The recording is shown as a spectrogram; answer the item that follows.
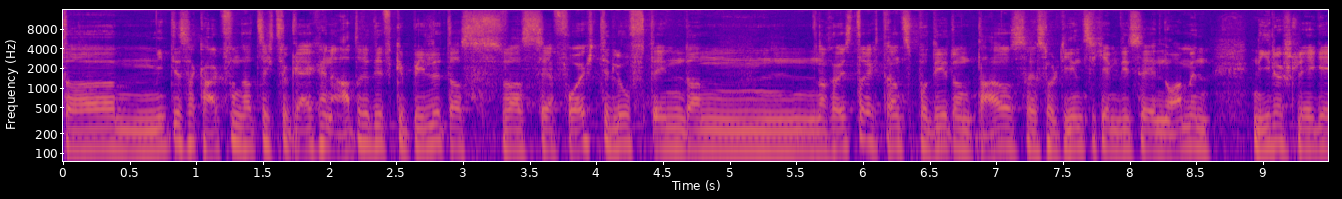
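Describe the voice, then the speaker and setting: A man's voice: on the low side, a little hiss or hum. A young man, a weather expert answering questions in a TV studio, hesitant with many fillers. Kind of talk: studio interview. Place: TV studio set.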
